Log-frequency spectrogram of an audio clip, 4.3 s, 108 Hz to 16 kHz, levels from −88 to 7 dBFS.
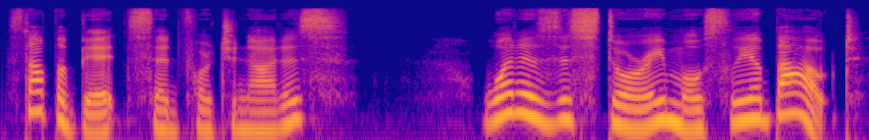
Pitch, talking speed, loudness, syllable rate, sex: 200 Hz, 150 wpm, -17 LUFS, 4.7 syllables/s, female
